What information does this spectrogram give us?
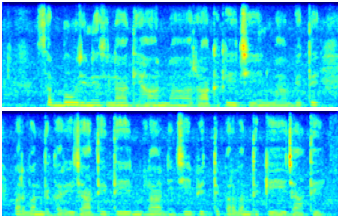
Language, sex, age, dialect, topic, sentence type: Chhattisgarhi, male, 56-60, Western/Budati/Khatahi, banking, statement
